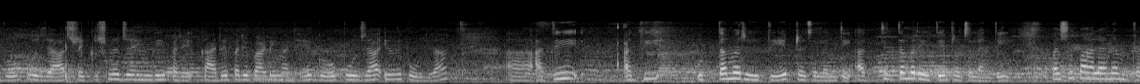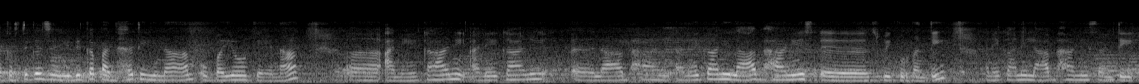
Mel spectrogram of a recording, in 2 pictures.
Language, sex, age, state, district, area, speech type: Sanskrit, female, 18-30, Kerala, Malappuram, rural, spontaneous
